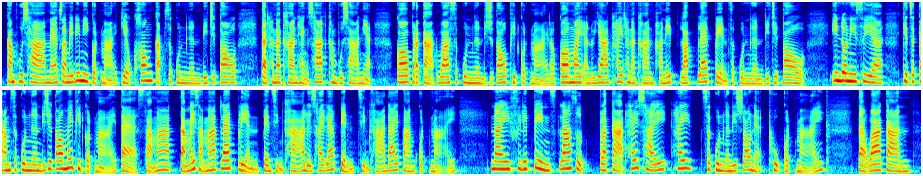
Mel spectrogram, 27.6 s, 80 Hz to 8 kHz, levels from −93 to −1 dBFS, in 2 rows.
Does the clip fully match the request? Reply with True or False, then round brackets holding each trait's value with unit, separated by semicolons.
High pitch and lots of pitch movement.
False (205 Hz; 3.9 semitones)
